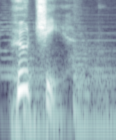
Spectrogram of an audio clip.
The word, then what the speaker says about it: Ruth: But I did learn that the name Ruth, pronounced in Portuguese, is Hoochie.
